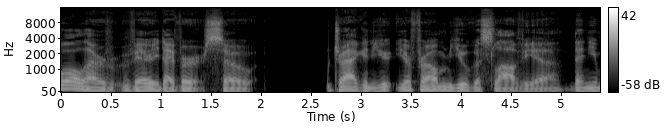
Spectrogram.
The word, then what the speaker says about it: Dragan: And my name is Dragan.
